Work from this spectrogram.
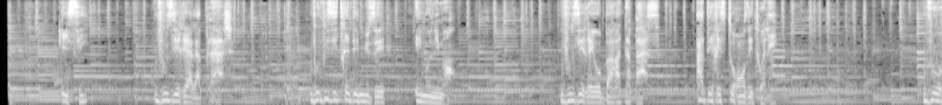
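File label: French, commercial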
